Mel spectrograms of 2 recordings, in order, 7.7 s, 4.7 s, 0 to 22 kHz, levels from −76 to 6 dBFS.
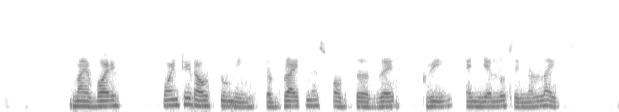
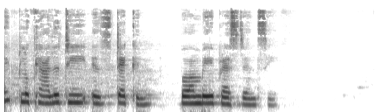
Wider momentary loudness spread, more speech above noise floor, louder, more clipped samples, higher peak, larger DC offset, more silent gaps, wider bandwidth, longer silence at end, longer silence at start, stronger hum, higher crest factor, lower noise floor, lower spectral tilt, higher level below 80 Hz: second, 8 LU vs 11 LU; second, 41 dB vs 59 dB; second, -37 LUFS vs -17 LUFS; neither; second, -18 dBFS vs -2 dBFS; neither; neither; second, 5.8 kHz vs 17 kHz; second, 0.75 s vs 1.25 s; first, 0.85 s vs 0.05 s; neither; about the same, 20 dB vs 16 dB; about the same, -77 dBFS vs -75 dBFS; first, -10 dB/octave vs -3.5 dB/octave; second, -78 dBFS vs -62 dBFS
